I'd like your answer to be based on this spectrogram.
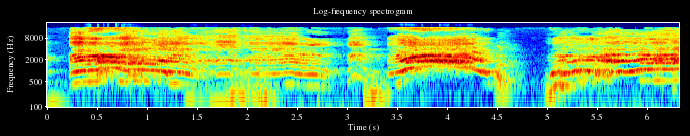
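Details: An infant cries in strong, drawn-out wails with short breaks for breath while an adult voice is faintly heard; infant crying.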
